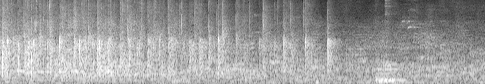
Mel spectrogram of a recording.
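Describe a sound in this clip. A string band plays a lively tune.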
